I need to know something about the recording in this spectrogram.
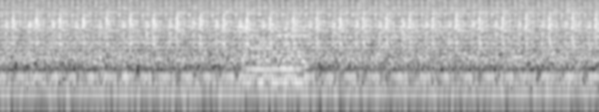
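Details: Engine running at idle during misfire diagnosis while a scope checks the running crankcase pattern: steady, even idle with a constant low hum, no misses or stumbles; pattern shows no anomalies, healthy engine mechanically.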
